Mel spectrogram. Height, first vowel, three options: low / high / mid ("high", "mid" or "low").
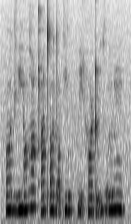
mid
